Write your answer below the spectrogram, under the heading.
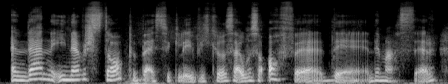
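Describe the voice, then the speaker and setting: With an Italian accent, a woman speaks at a moderate pace in a medium pitch, her pitch varying in an ordinary way. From Italy (Rome). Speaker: civil servant in education policy. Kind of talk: interview conversation. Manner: halting.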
